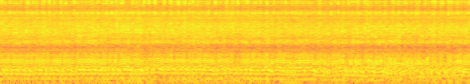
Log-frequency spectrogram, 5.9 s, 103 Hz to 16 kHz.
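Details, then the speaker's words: Rebuilt vintage Stihl 036 chainsaw with aftermarket Meteor piston and cylinder, new crank bearings and seals, new muffler and clutch, rebuilt OEM carb; warming up after first start, steady even two-stroke idle, no misses or bogging; healthy. "wow that's awesome she runs so yeah we'll just let her let her warm up for a minute call it good for now"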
